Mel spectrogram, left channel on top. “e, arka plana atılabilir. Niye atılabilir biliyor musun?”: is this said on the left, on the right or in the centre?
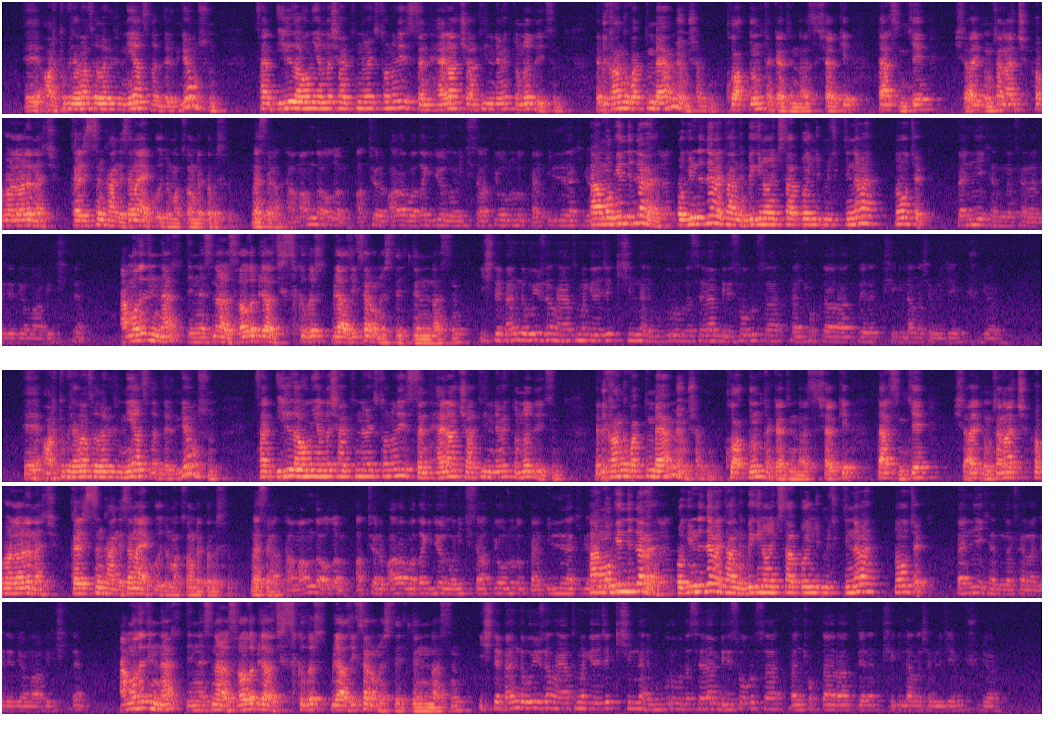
Right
